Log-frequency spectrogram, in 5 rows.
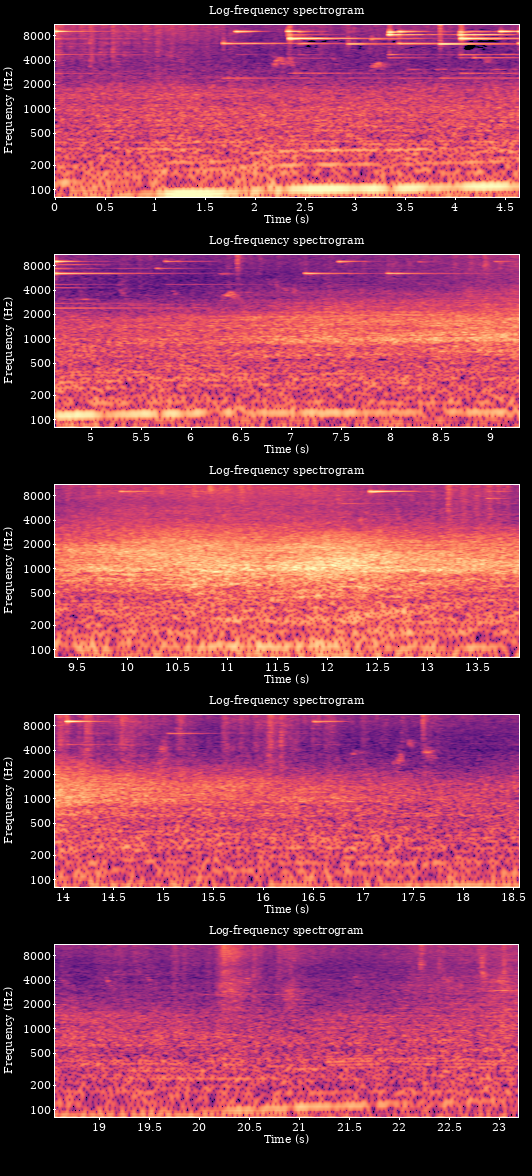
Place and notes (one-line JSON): {"title": "Ditmars Steinway, Queens, NY, USA - Wind Chimes On A Front Porch", "date": "2017-03-03 12:25:00", "description": "Wind Chimes On A Front Porch", "latitude": "40.77", "longitude": "-73.90", "altitude": "13", "timezone": "America/New_York"}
